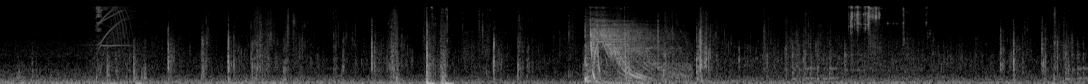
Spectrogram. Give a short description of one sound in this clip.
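Footsteps crunch on rock and gravel.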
